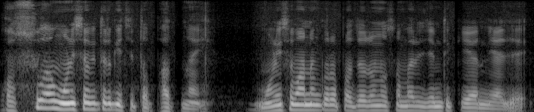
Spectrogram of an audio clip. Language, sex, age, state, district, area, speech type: Odia, male, 45-60, Odisha, Jagatsinghpur, urban, spontaneous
